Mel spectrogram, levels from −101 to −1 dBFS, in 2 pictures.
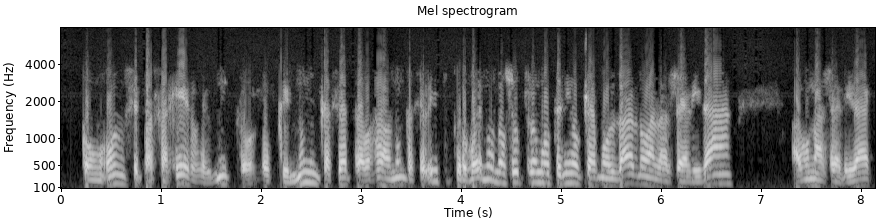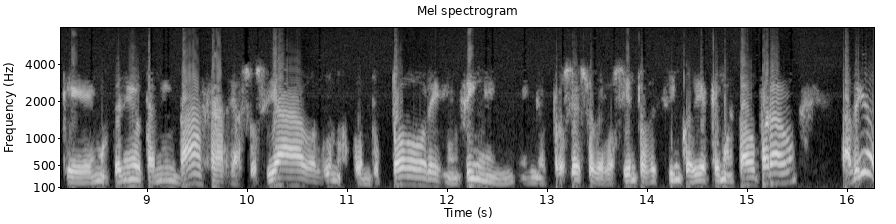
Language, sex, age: Spanish, male, 50-69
